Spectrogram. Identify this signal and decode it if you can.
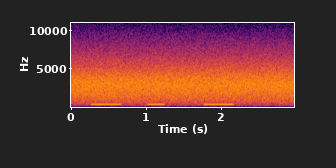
Telephone call progress tone (UK plan), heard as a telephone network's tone, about 400 Hz, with phone line noise. Congestion tone.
